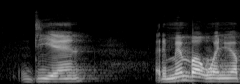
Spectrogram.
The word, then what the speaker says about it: 点: 点点点, because it has third tone. 点.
